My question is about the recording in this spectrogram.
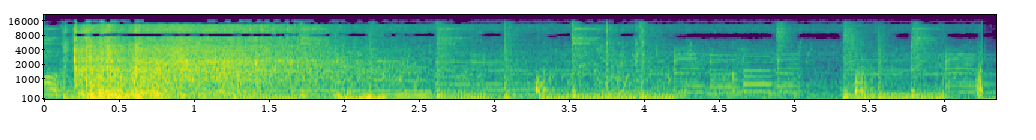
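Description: A person jumping feet-first into a swimming pool: one big splash just after the start, its wash fading over about two seconds. Background music plays throughout.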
